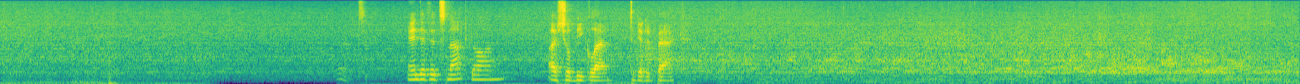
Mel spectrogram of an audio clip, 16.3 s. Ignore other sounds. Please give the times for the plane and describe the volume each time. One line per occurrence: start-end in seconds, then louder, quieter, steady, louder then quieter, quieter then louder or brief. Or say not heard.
0.0-2.6 brief
7.5-16.2 louder.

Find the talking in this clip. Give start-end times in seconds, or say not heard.
4.2-8.7.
